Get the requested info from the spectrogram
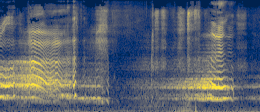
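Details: Clip from a horror "ghost baby" sound-effect compilation: high, wavering infant wails in short bursts, an ordinary-sounding baby cry.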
